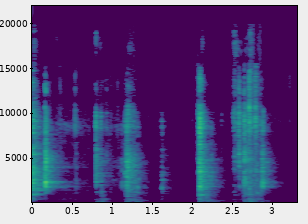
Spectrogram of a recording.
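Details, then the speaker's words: Craftsman pressure washer engine that won't start, head removed and engine turned slowly by hand: five or six loose metallic clunks as something rattles inside; the connecting rod is broken, and a new rod and crank are needed. "Cylinder wall looks okay, but listen. Something's rattling around in there."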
